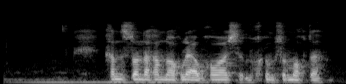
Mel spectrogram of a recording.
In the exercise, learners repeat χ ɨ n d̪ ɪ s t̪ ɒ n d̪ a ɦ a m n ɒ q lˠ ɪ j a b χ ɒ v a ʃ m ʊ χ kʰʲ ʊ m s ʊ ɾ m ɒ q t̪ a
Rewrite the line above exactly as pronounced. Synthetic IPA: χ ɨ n d̪ ɪ s t̪ ɒ n d̪ a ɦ a m n ɒ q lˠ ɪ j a b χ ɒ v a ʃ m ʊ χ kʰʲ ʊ m s ʊ ɾ m ɒ q t̪ a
